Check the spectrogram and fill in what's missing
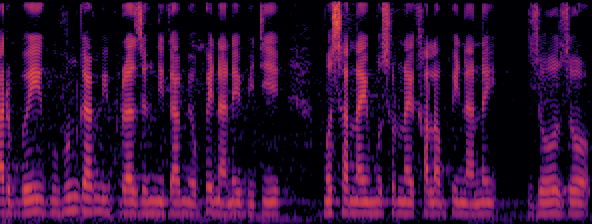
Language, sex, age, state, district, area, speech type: Bodo, female, 60+, Assam, Baksa, urban, spontaneous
